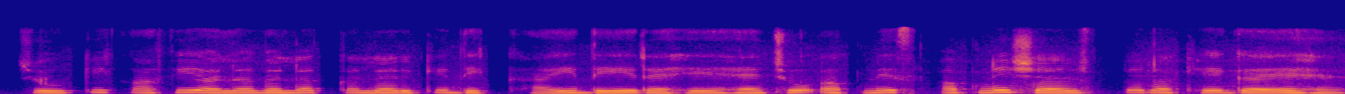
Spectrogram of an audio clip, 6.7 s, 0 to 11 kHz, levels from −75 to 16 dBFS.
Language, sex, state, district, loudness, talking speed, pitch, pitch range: Hindi, female, Maharashtra, Aurangabad, -16 LUFS, 160 wpm, 215 Hz, 210-230 Hz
